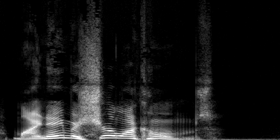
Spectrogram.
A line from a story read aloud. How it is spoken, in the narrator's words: said my companion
